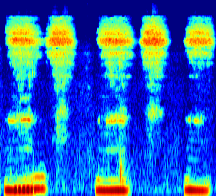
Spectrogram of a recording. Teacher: z is voice, while s isn't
